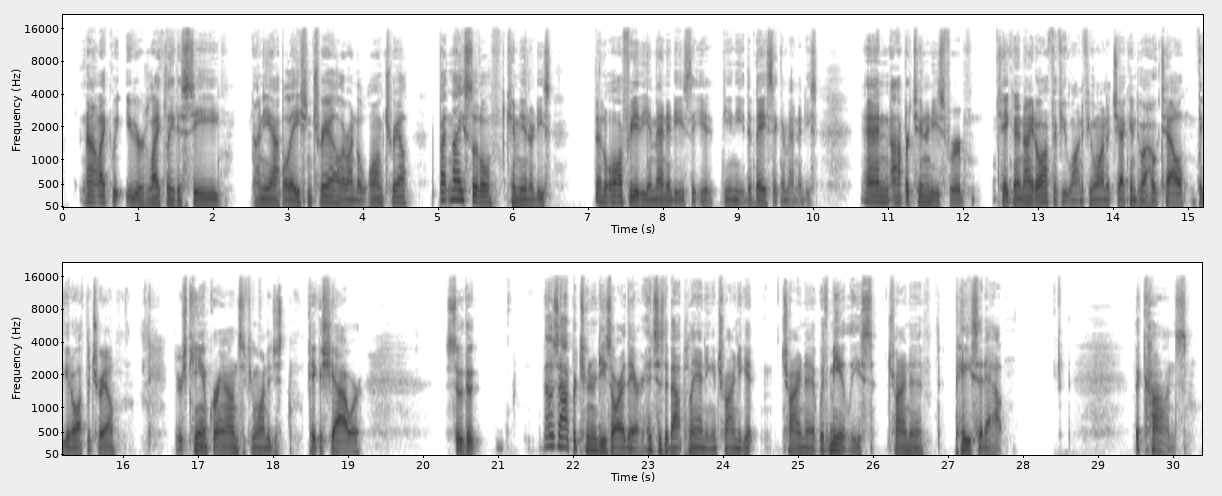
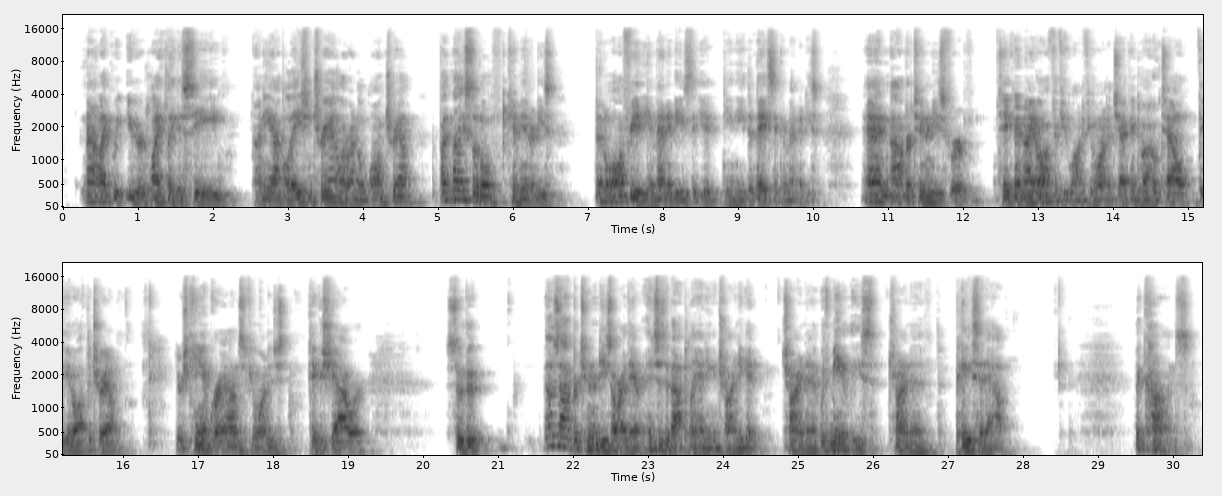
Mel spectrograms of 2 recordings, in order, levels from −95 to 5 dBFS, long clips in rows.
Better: first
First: none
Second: off-mic speech; far // room echo; slight; dies away in 0.3 s

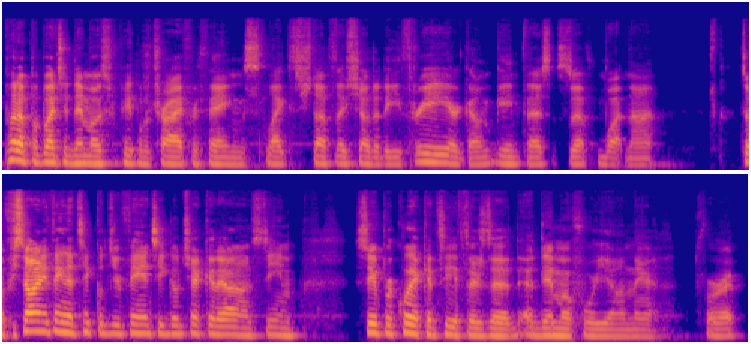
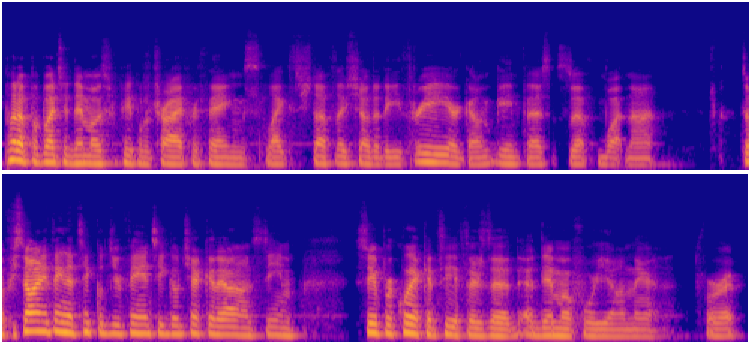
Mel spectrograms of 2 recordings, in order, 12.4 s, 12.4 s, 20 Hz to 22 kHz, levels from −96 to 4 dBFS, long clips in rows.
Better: first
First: none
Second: muffled; very; fading above 1.5 kHz

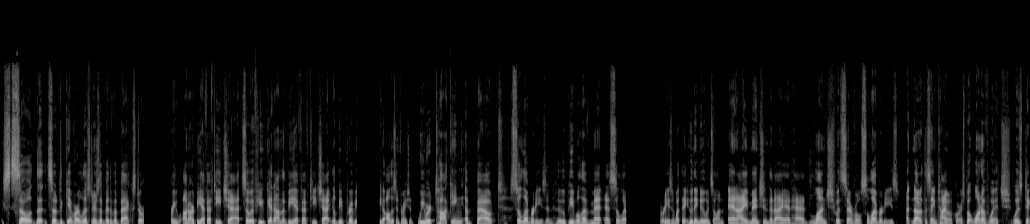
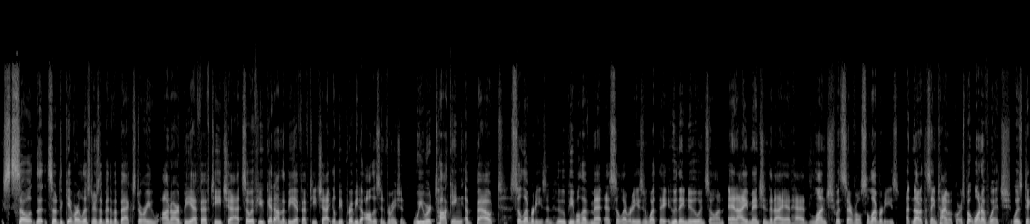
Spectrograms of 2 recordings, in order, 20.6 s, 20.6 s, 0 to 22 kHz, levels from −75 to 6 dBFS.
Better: second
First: audio freezing; at 3 s for 0.5 s, at 7 s and at 13 s for 0.5 s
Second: none

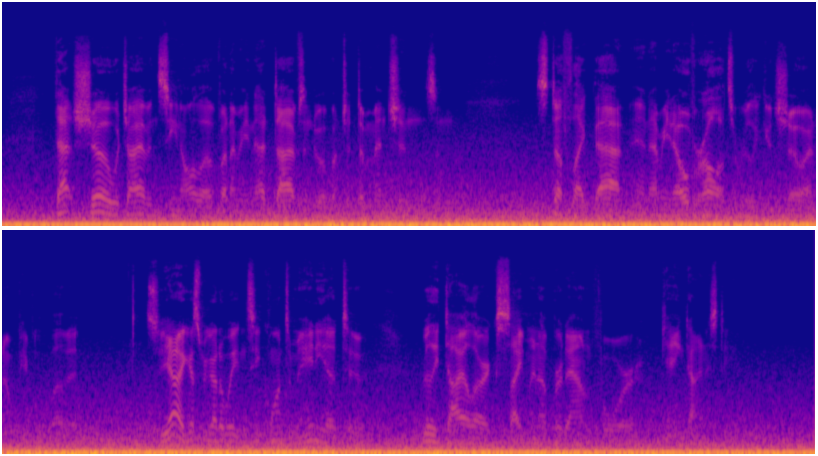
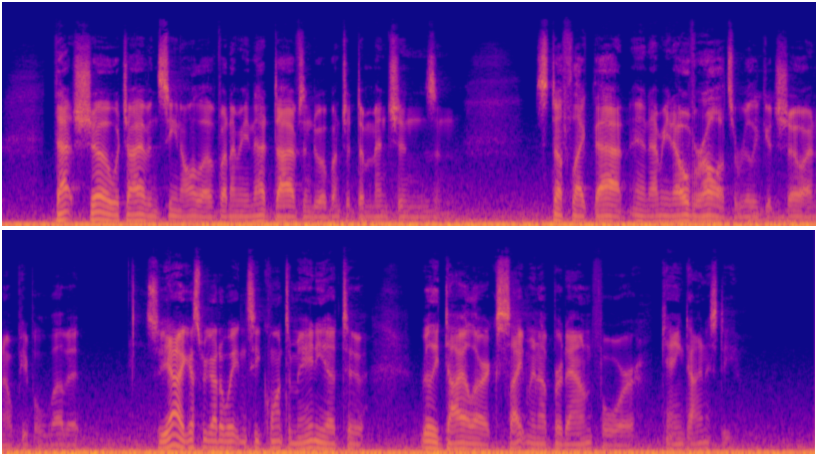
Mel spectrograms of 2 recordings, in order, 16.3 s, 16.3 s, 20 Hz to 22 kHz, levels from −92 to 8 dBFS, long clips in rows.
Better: second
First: low rumble; loud; throughout; 2 dB below the speech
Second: low rumble; faint; throughout; 20 dB below the speech

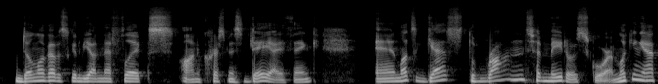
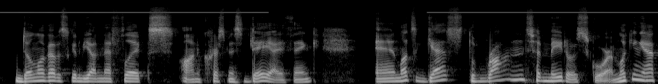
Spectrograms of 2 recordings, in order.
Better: first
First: none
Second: high-pitched whine; noticeable; until 2.5 s and from 4.5 s on; 12 kHz, 15 dB below the speech

